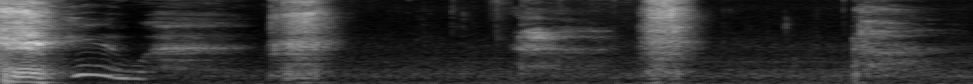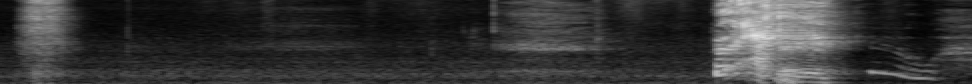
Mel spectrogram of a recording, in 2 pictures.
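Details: Person with flu and an itchy nose sneezing: repeated sharp, explosive bursts with brief breaths between, about five in ten seconds; a run of sneezes.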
